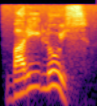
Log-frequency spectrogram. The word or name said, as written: bariluys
